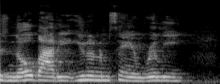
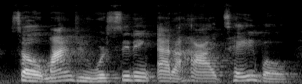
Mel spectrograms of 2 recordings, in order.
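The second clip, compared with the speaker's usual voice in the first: ordinary talk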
